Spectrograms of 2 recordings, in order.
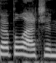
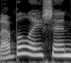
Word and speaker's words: Appalachian: heart of the appalachian mountains yes it is pronounced appalachian not appellation you were taught wrong it's okay you know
